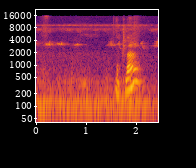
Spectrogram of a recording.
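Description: Faint, high-pitched chirping in short separate notes, a few a second, over quiet room tone. A brief voice sound, rising in pitch, comes near the end.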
